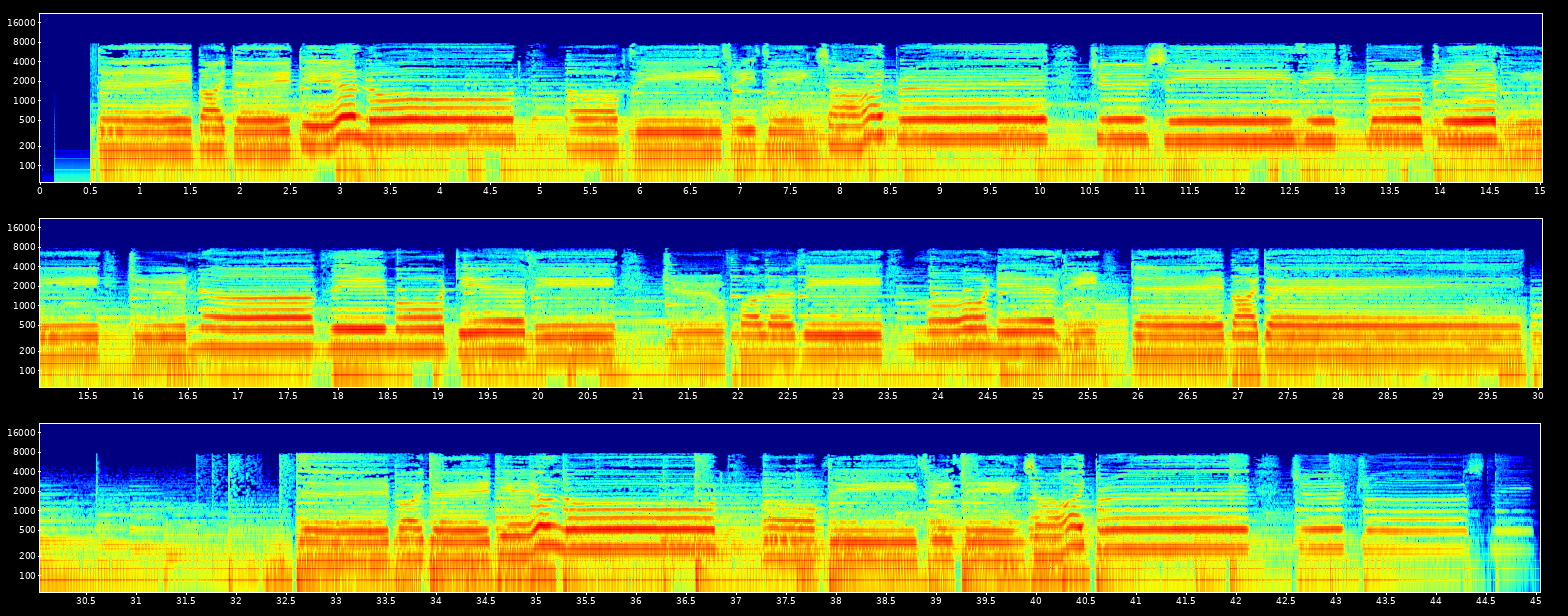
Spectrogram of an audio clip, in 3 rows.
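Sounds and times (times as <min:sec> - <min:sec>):
person singing: 0:00.5 - 0:29.9, 0:32.6 - 0:45.0.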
